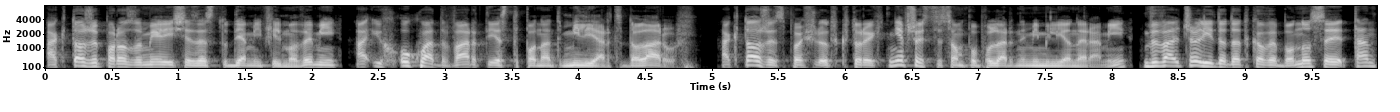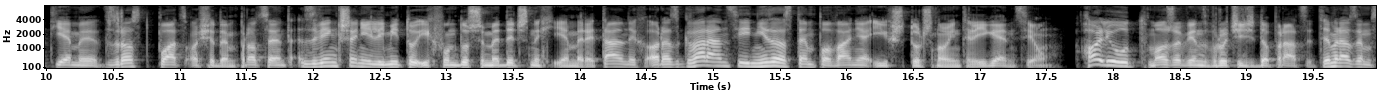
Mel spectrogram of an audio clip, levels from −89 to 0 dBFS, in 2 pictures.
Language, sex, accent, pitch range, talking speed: Polish, male, native, 100-150 Hz, 155 wpm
